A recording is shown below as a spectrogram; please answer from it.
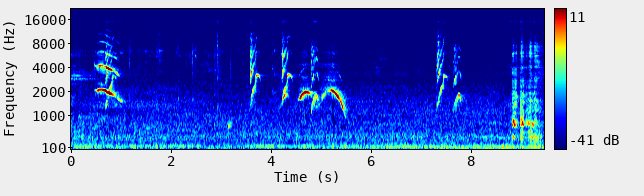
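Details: Cockatiel whistling: a few short, clear whistled notes, some sharply rising and falling, with a pair of arched up-and-down whistles in the middle and brief chirpy sweeps between long pauses, over a steady low background hum.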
